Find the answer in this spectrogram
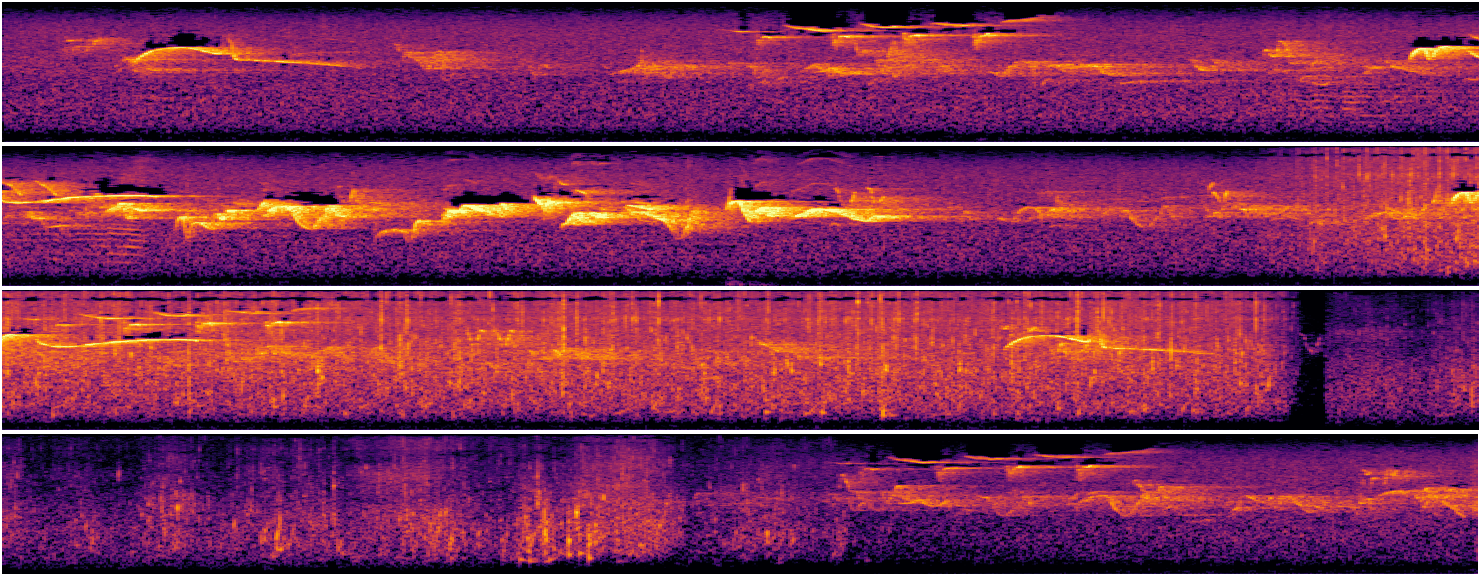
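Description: Several birds singing and chirping over a steady outdoor hiss, the song busiest in the first half. Midway a louder rushing hiss joins for several seconds and then cuts off suddenly, leaving quieter birdsong.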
